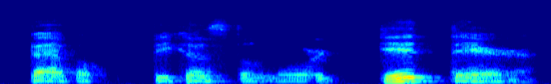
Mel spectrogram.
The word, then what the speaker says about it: Babel: It is pronounced Babel.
